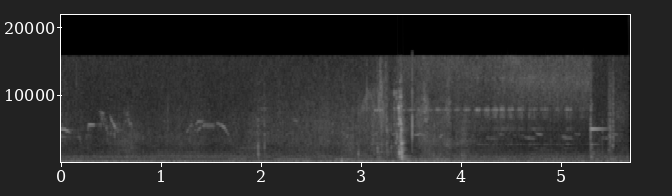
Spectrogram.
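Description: Small birds chirping in short calls over a steady low background rumble, with a sharp click about three and a half seconds in.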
